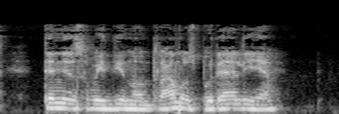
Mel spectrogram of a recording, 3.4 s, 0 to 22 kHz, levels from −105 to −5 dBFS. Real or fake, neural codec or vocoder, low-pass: real; none; 9.9 kHz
